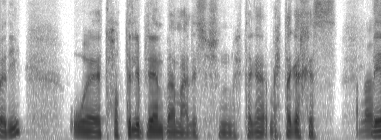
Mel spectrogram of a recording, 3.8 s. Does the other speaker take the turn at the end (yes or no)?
no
